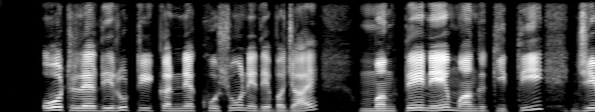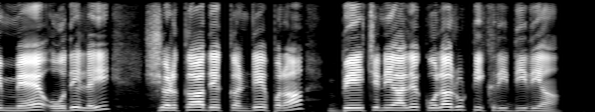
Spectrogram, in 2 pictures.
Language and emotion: Dogri, surprised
